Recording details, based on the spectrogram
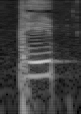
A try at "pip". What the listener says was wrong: Okay, don't say peep. Peep is P-E-E-P. Peep is the sound little chicks make. This is pip. Pip, right?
